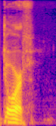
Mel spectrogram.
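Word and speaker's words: Dorff: Dorf. – Dorf. Okay, so you don't like put emphasis on the two F's at the end, like Dorf.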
